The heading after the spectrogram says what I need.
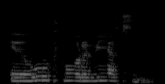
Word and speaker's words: Euphorbiaceae: Euphorbiaceae. ¿Va? Acuérdense ahí, es pH. Ya sabemos pronunciar que pH es F.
